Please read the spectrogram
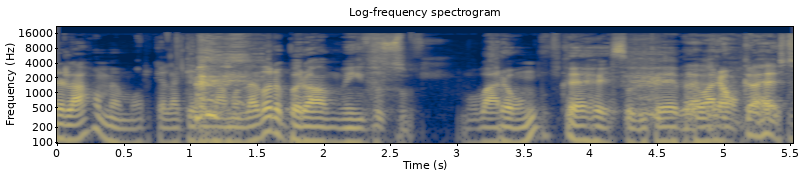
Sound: laughs

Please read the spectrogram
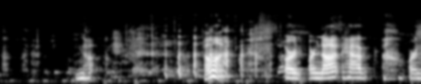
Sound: laughter

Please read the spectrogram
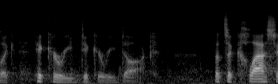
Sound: voice-over

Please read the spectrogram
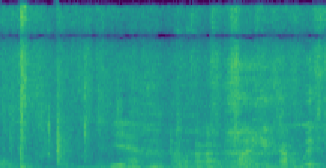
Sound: voiceover

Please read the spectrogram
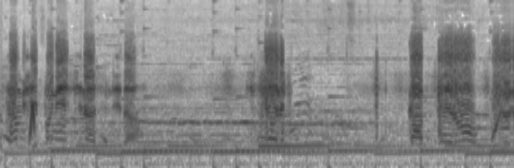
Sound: gets radioed

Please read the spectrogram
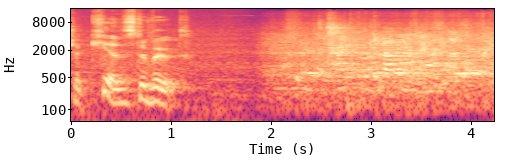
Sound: indistinct chatter

